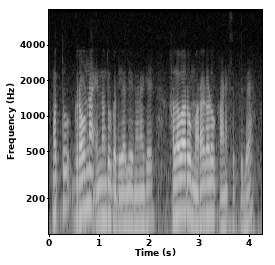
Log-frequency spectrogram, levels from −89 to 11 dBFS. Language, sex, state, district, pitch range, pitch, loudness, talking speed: Kannada, male, Karnataka, Bangalore, 110-140 Hz, 125 Hz, -18 LUFS, 125 wpm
